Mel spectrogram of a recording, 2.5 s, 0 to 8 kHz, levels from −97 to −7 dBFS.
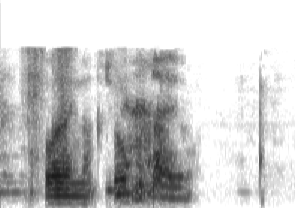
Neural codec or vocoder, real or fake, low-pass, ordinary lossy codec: codec, 24 kHz, 6 kbps, HILCodec; fake; 7.2 kHz; AAC, 16 kbps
